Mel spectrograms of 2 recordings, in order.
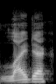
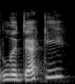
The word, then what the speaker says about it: Ledecky: Oh, Ledecker or what? Is it? Yeah, Ledecky. Oh, something Ledecky. Okay. She for the female, I think that Molly's going to check it on the Google machine. Katie Ledecky.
